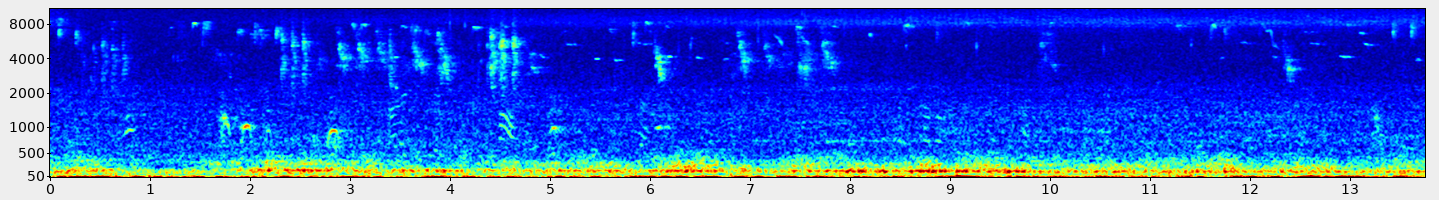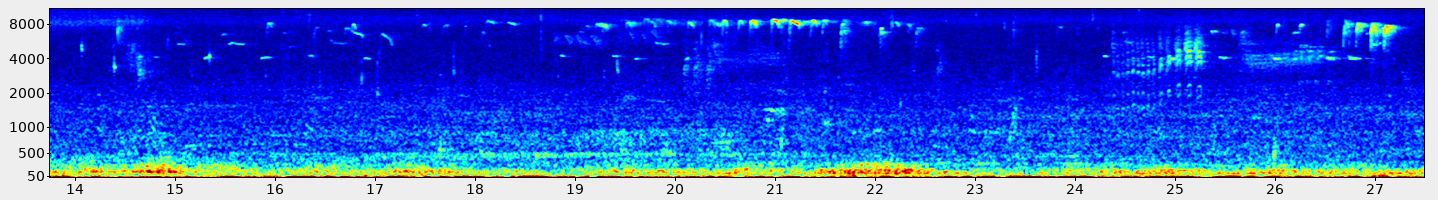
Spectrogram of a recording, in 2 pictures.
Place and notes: Unieszewo, Las-cichy - Calm forest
